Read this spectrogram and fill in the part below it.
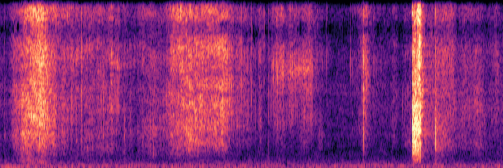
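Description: Athletic tape being pulled off the roll and smoothed over an ankle during taping: a soft, continuous close-up rustle and scrape ending in one short, sharp tearing rip.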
